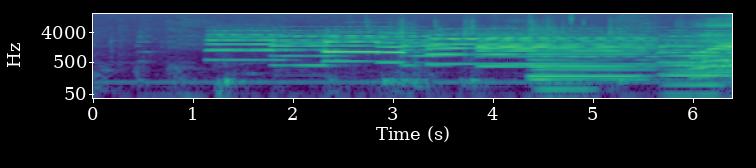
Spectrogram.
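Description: Organ playing the introduction to the sung Gospel Acclamation. It comes in about a second in with held notes that build into chords, and deep bass notes join after about four seconds.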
